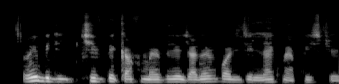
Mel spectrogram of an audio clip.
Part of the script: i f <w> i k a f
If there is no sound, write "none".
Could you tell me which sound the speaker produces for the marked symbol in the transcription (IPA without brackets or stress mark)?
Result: b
